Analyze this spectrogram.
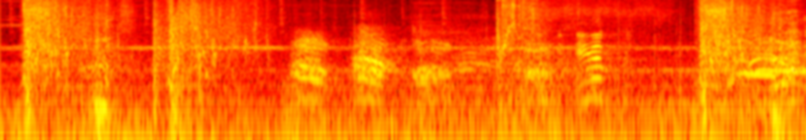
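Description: Web lines shoot out with sharp whooshing snaps.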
